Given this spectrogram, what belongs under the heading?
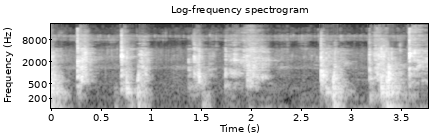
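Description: Close, loud scraping of a metal spoon through garlic chicken gravy in a pan, about seven separate stirring strokes with short pauses between them.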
